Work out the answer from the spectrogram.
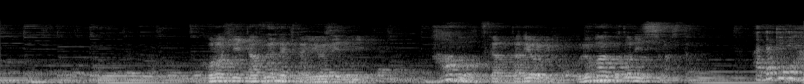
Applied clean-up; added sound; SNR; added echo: none; none; none; reverberation time 1.0 s.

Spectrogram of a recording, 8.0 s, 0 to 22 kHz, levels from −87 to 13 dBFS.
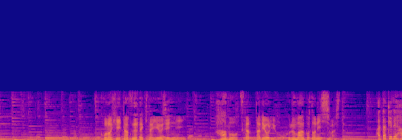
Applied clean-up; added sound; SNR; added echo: none; none; none; none.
